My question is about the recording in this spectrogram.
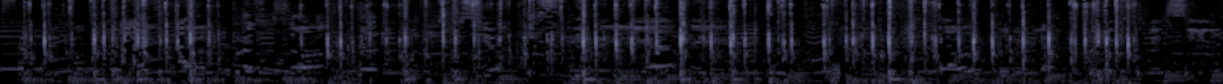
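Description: Rapid computer-keyboard typing sound effect, a dense run of clicks that starts suddenly and cuts off suddenly near the end, laid over faint background music.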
